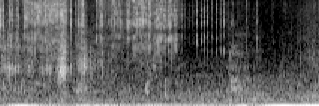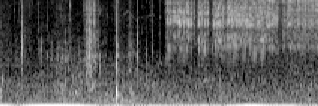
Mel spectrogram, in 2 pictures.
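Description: A spinning reel ticking rapidly for a few seconds around the middle, worked against a hooked rainbow trout that is pulling hard on the line.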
